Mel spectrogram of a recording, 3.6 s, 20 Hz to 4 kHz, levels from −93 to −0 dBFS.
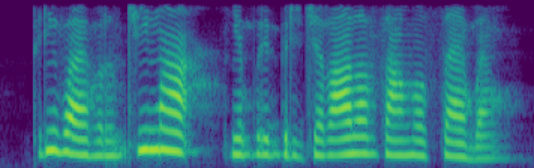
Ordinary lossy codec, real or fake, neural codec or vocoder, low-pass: none; fake; autoencoder, 44.1 kHz, a latent of 192 numbers a frame, MeloTTS; 3.6 kHz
